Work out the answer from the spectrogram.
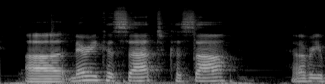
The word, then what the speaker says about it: Cassatt: is indeed mary cassatt mary kassa i'm gonna say cassatt because she is in fact an american artist and so i believe that's probably how you pronounce it but i don't honestly know i should probably look that up and it is indeed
